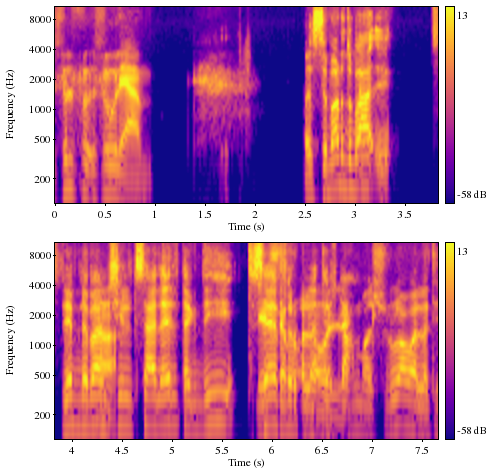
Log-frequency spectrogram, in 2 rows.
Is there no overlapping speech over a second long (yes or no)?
no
